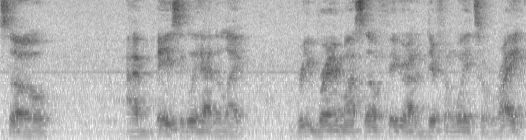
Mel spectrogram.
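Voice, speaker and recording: Over noticeable background noise and audible room echo, a man with an American accent speaks at a fairly quick pace with long, frequent pauses, fairly low pitch and monotone, flat intonation. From rural US (country). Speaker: rapper. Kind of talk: casual interview chat.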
